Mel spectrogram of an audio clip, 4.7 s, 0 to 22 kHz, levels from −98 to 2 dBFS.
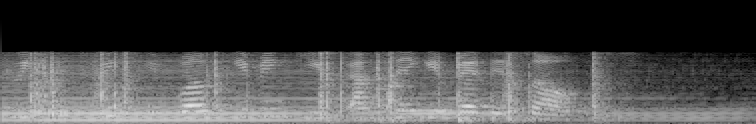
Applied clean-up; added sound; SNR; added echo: none; Bowed string instrument; 1 dB; reverberation time 0.5 s.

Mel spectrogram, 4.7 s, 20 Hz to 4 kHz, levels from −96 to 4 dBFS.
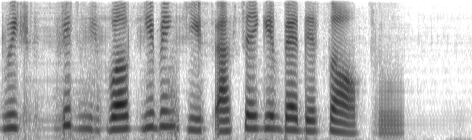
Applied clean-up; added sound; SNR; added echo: neural separator model SepFormer WHAMR!.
